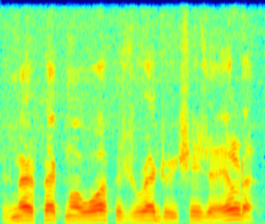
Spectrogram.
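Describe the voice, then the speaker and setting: Speaking quickly in a slightly high, creaky voice, this Australian man in his seventies from northern NSW rambles through life stories as an interviewee and community elder. His manner is relaxed and plain-spoken, full of everyday slang, in casual conversation captured on poor audio.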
